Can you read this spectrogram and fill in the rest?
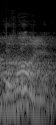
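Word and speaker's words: Bransle: Oh, Bronne. The S is silent. It's one of the. It's from Old French.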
